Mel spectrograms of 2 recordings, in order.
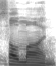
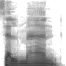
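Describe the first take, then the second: First: The name has a South Asian pronunciation. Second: The name has an Arabic pronunciation. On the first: "very Pakistani subcontinent style" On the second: "Salman in Arabic or Persian"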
